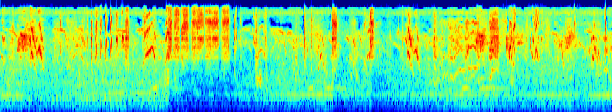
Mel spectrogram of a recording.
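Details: Busy budgerigar mating chatter, used to encourage the female to lay eggs. Rapid clicking and scratchy notes pile up from several birds, with a brief quieter gap partway through.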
